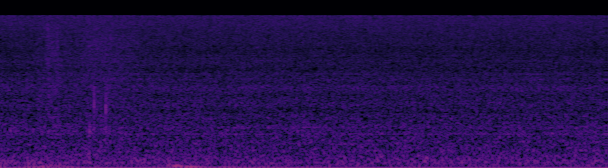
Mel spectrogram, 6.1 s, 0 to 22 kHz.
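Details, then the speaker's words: One Mix 2S Yoga 7-inch mini laptop under Prime95 full CPU load, fan starting to ramp up; steady airy hiss from small fast fan, no rattle, buzz or whine; normal fan noise under load. "and then I'll shut up so you can hear the fan which will get louder right away and then even louder later"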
